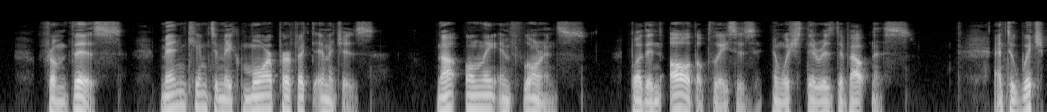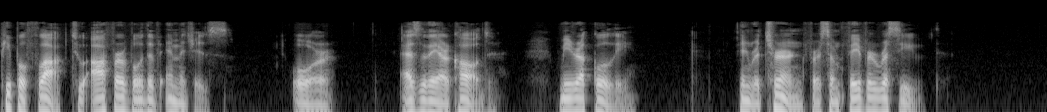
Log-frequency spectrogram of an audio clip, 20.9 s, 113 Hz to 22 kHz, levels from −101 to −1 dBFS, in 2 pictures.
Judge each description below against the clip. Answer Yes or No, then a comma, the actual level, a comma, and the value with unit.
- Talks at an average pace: No, slow, 125 wpm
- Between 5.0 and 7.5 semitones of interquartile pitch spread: No, average, 4.3 semitones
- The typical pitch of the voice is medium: No, low, 100 Hz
